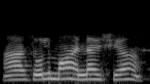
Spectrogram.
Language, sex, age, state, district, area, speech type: Tamil, female, 45-60, Tamil Nadu, Tiruvannamalai, rural, conversation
